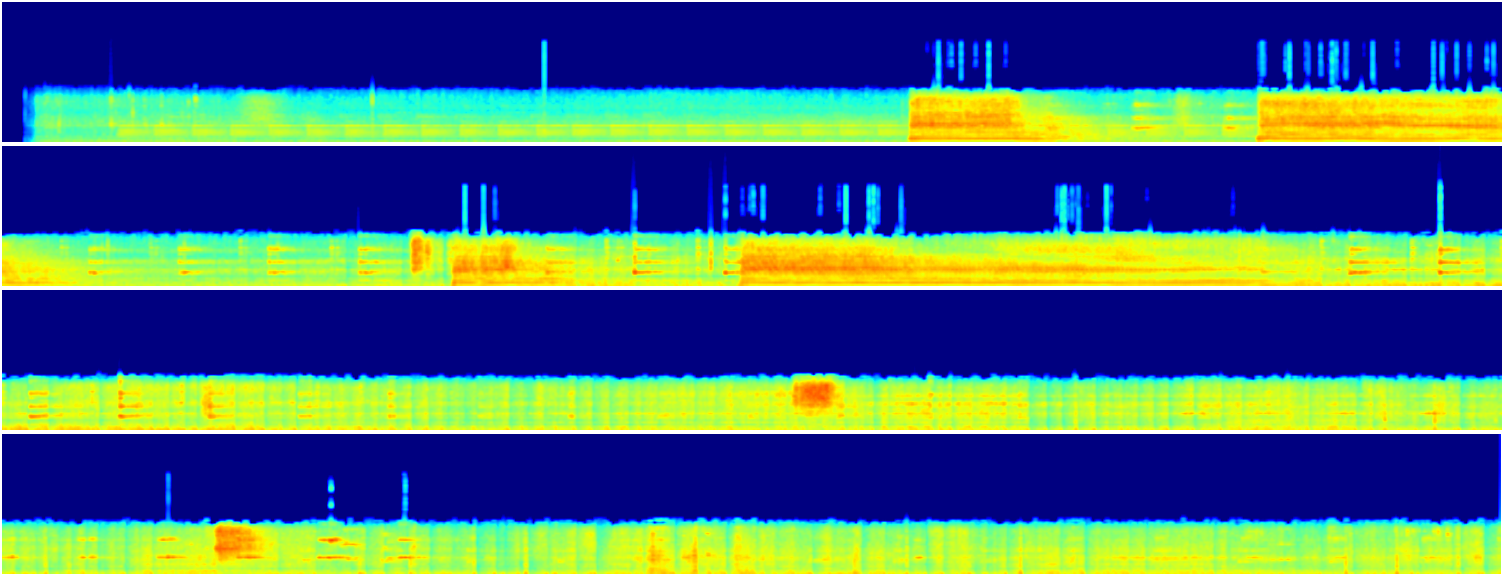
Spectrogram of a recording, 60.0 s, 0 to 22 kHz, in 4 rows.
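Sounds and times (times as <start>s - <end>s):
diesel locomotive engine rumbling: 0.2s - 59.9s
crossing signal bell dinging: 1.1s - 13.6s, 15.0s - 24.8s, 26.2s - 46.1s
train horn blasts: 9.0s - 11.9s, 12.5s - 16.3s, 19.1s - 21.3s, 22.3s - 28.8s.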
